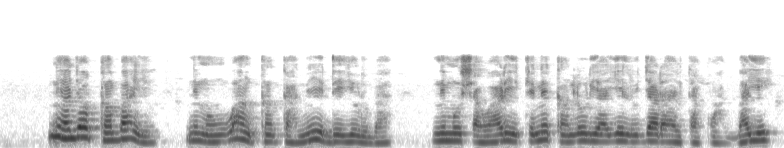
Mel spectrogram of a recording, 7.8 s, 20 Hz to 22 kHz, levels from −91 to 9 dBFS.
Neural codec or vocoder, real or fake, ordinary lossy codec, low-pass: none; real; none; 5.4 kHz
